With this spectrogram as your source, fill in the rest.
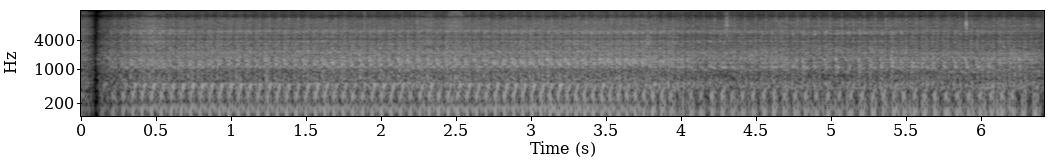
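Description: A Royal Enfield Himalayan 450 motorcycle engine thrums steadily up close under engine braking, a rapid even pulsing that holds for several seconds with a slight shift in tone partway through.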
